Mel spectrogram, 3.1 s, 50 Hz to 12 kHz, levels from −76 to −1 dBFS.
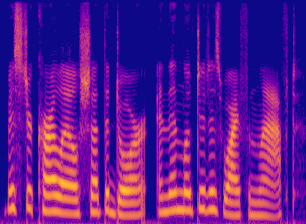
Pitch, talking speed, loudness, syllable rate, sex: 225 Hz, 255 wpm, -18 LUFS, 6.0 syllables/s, female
